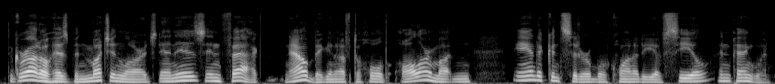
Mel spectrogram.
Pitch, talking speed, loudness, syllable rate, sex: 140 Hz, 200 wpm, -18 LUFS, 5.4 syllables/s, male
